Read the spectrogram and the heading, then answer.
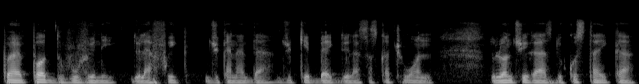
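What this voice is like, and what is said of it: Haitian French accent. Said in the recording (French): “la musicalité d'Haïti, tout en s'enrichissant des territoires francophones que j'ai découverts. Quand on m'entend parler, on entend un peu de mon pays d'origine”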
